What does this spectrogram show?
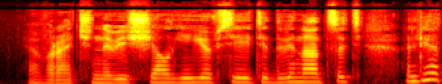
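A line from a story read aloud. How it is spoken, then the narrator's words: Plain. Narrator (Russian): сказала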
